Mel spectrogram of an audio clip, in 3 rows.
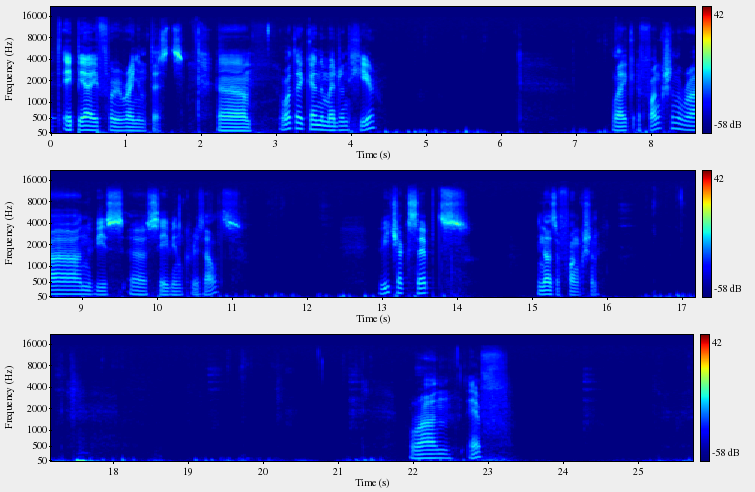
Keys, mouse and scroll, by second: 0.6 ctrl+g, 1.2 super+b, 2.9-3.3 scroll down 1, 3.6 scroll up 1, 4.0 click, 4.4 super+b, 6.9 click, 7.3 ctrl+space, 7.3 ctrl+a, 7.6 alt+;, 8.0 ctrl+s, 9.9 click, 10.7 ctrl+f, 10.9 ctrl+f, 11.2 (, 11.6 alt+shift+s, 12.2 ctrl+e, 12.5 ctrl+b, 16.6 f, 17.0 ctrl+s, 17.8 ctrl+f, 18.1 Return, 19.1 Return, 19.2 ctrl+p, 19.5 Tab, 19.7 ", 21.3 u, 22.0 space, 22.3 shift+f, 22.6 space, 25.5-25.7 typing.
